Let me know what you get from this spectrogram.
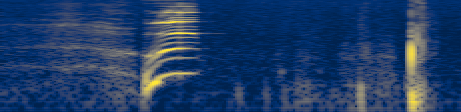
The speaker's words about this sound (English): This dude really just fart through the mic.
